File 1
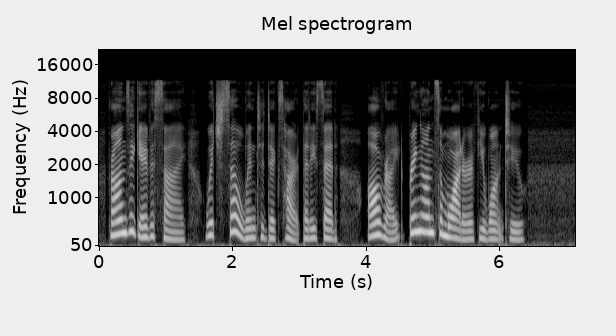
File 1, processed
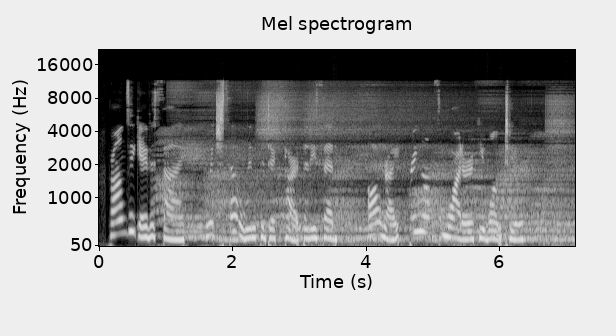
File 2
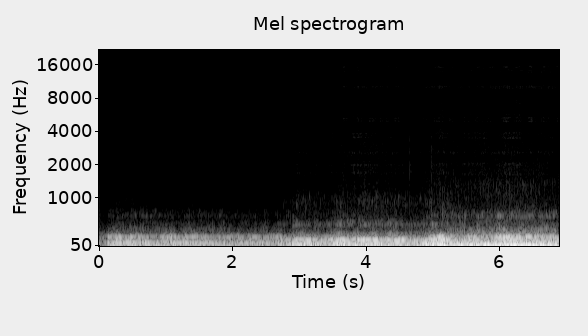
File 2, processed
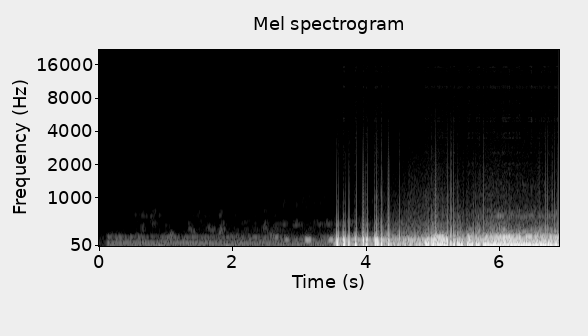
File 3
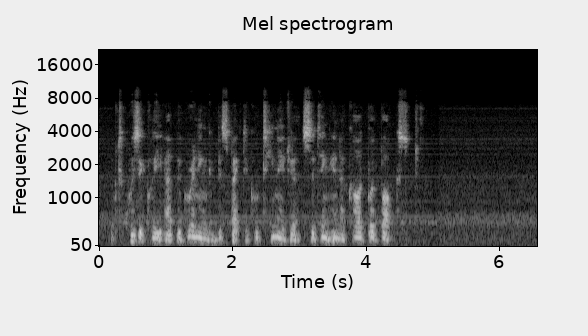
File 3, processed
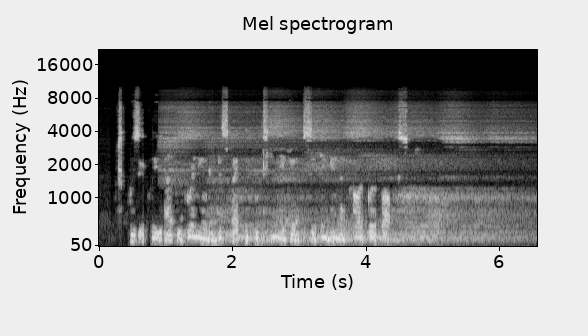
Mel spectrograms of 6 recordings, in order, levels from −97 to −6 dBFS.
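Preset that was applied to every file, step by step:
level quantiser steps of 22 dB; spectral noise reduction 23 dB; diffused feedback echo 0.797 s, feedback 44%, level -9 dB; match loudness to -23 LUFS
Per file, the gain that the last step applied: +24.5, +6.0, +23.5 dB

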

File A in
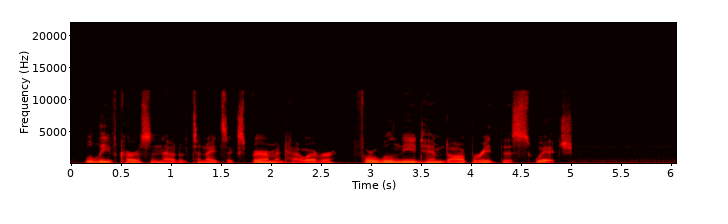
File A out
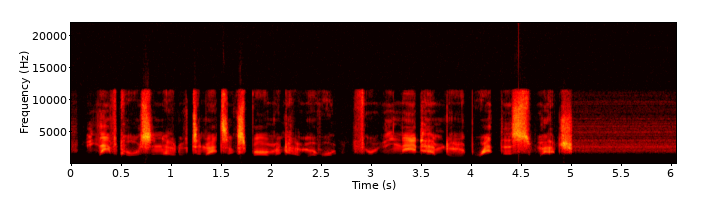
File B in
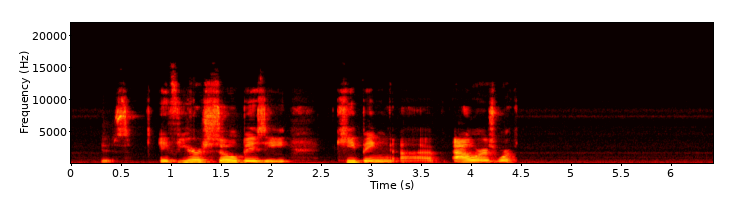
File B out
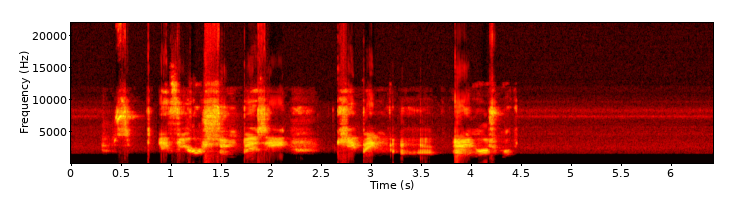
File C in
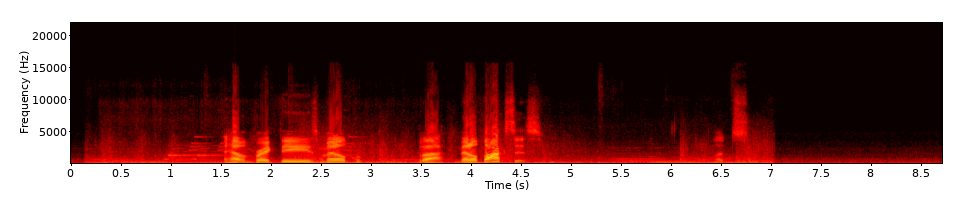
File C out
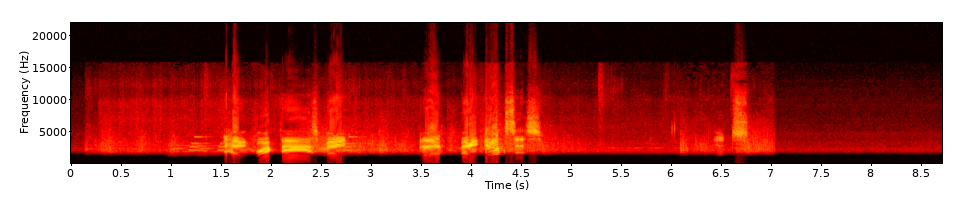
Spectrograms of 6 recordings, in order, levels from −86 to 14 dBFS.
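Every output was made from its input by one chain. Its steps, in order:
steep high-pass 1900 Hz 72 dB/oct; in parallel at -1.5 dB: negative-ratio compressor -38 dBFS, ratio -1; on the sum: soft clip -19.5 dBFS; normalise peaks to -6 dBFS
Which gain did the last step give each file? +19.0, +13.5, +13.5 dB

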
